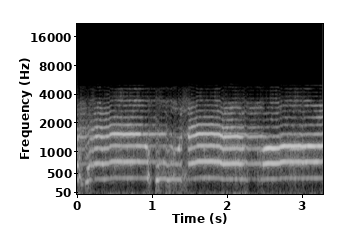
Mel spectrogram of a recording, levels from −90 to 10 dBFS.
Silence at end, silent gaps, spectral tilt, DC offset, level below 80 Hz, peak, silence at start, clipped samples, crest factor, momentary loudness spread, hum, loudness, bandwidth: 0 s; none; -6.5 dB/octave; under 0.1%; -58 dBFS; -6 dBFS; 0 s; under 0.1%; 12 dB; 7 LU; none; -17 LUFS; 4.8 kHz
